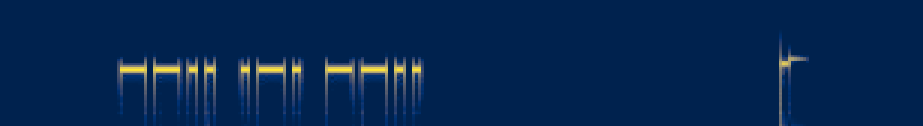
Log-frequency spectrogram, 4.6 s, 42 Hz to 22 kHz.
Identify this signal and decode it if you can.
Morse code, heard as a keyed tone, about 28 wpm, 700 Hz. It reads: ZRZ
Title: USA Call Sign Postfixes - 3 Letters 28wpm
